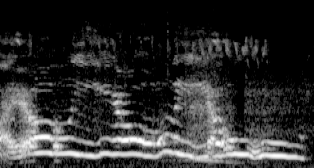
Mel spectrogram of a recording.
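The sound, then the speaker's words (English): A voice imitates a hyena singing loudly: one sustained, wavering howl that rises and falls in pitch for about four seconds, strong, with nothing else around it. “On hot days, the zebras and the springbok often heard the hyena singing.”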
